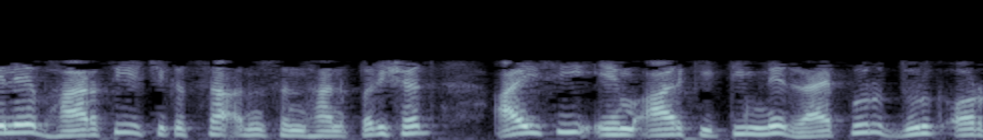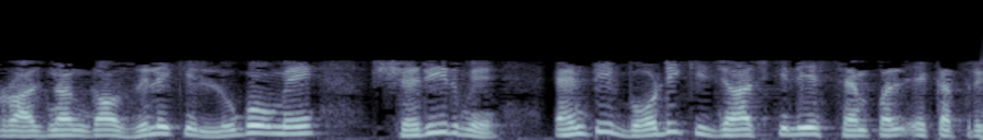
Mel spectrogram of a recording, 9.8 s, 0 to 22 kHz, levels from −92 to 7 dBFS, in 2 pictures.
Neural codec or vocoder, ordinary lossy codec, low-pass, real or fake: none; none; 3.6 kHz; real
